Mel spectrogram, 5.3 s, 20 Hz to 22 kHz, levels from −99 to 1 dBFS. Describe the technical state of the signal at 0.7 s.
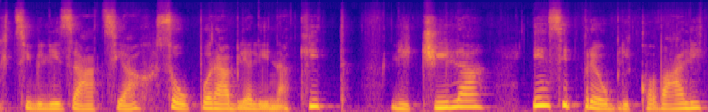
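Right at 0.7 s you're at the tail of a short concealed packet loss running from about 0.66 s. Roughly 30 ms of the call never arrived, so the decoder stretched the preceding sound to fill the gap, and you hear a quick smear before "so uporabljali".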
